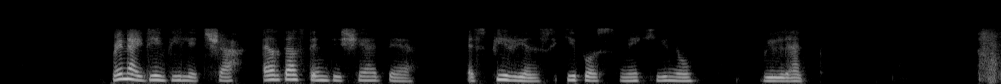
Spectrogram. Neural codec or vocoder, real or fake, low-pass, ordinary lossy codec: codec, 16 kHz in and 24 kHz out, 0.8 kbps, FocalCodec, streaming, 65536 codes; fake; 5.4 kHz; Opus, 16 kbps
